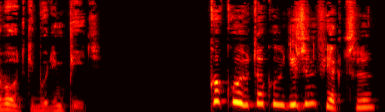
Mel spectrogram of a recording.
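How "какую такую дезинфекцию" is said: high questioning wife voice; puzzled wife. Acted. Wife asking husband about disinfection, high puzzled voice. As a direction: ask it as the baffled wife. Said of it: "спросила она".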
